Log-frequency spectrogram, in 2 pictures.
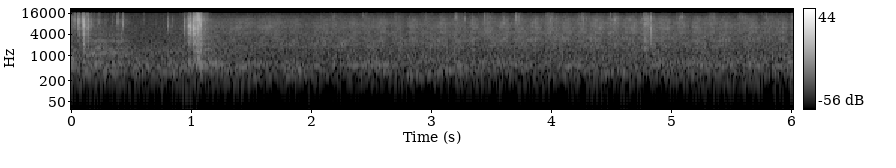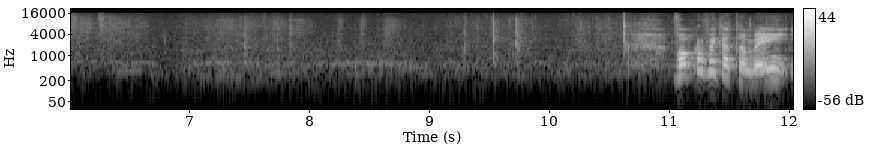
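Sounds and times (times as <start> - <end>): ink tool rubbing on paper: 1.5 - 8.8.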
